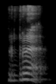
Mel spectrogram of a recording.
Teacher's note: Complete closure, the airflow is completely blocked, and there is this rapid vibration of the active articulator against the passive articulator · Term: Trill, trill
